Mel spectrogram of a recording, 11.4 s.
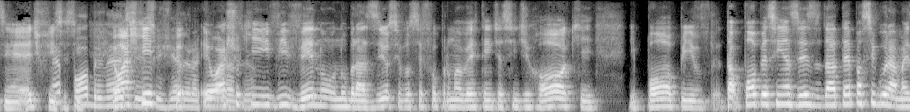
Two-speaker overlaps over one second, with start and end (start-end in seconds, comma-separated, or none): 0.7-3.2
